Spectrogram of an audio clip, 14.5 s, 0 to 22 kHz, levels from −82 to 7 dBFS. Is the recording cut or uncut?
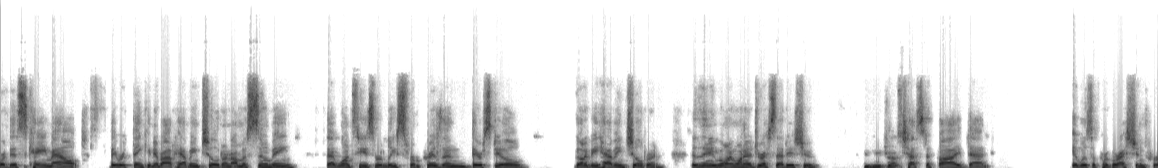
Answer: cut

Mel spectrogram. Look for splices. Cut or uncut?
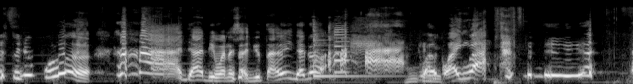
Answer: uncut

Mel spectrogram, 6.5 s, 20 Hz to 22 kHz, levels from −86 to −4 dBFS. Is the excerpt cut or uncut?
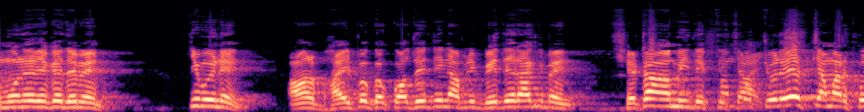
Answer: cut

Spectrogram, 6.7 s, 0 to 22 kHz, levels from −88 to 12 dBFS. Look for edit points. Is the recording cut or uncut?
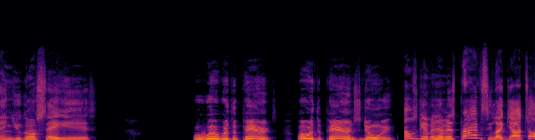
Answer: cut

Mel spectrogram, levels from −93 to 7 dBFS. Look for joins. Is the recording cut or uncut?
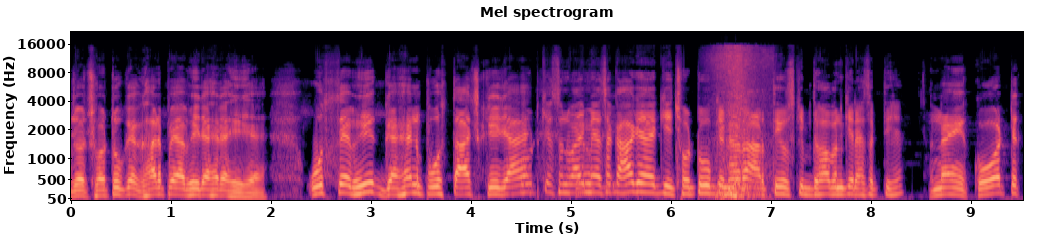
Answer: cut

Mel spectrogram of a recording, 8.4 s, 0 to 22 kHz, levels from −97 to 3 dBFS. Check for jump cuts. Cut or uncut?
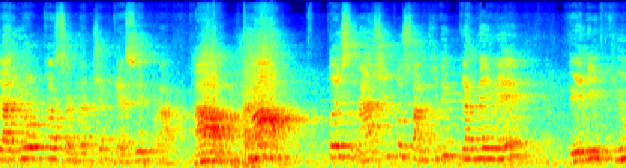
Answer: cut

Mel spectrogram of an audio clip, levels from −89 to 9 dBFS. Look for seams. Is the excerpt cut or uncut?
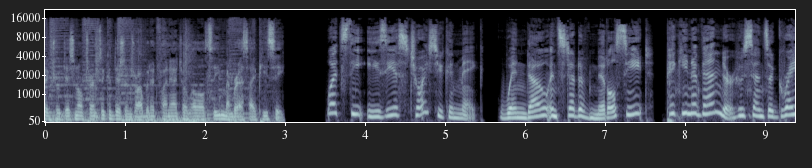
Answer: cut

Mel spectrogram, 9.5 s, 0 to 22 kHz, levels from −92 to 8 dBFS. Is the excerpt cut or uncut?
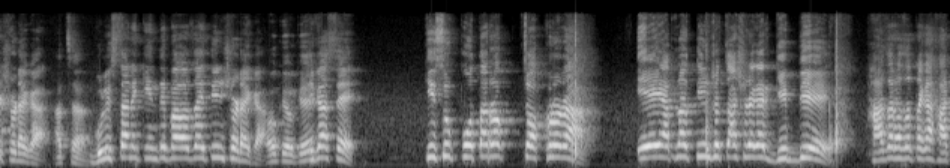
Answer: uncut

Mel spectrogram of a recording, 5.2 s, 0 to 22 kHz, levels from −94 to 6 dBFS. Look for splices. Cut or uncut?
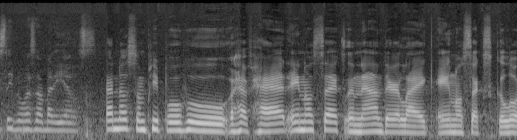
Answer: cut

